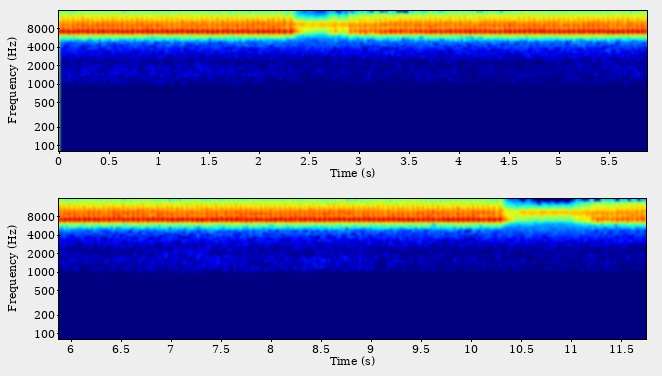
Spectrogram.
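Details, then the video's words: Grasshoppers, recorded without music, produce a steady, high-pitched, finely pulsed buzz at about four pulses per second, briefly fading out near two and a half seconds and again near ten seconds before resuming. "Grass Hopper Sounds"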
